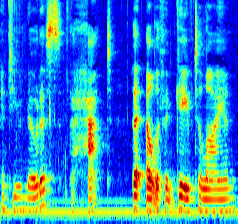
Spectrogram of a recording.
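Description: A woman in her fifties presenting story time for young children, reading and explaining in an expressive, encouraging manner. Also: rumbling low, normal speed, vocal fry, a little hiss or hum. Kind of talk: children's read-aloud and instruction. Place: small furnished room at home, indoors.

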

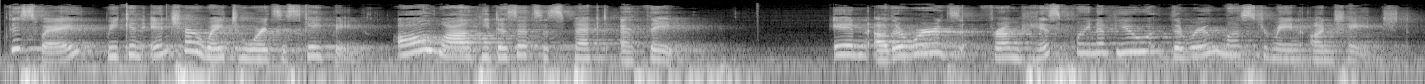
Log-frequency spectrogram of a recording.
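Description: A woman voicing an eager, chatty young female cartoon creature in a video game, nervously scheming and very expressive. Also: high-pitched, measured pace, slight background noise. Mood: hushed, scheming. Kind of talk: video game character dialogue. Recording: echoey, distant room, music behind.

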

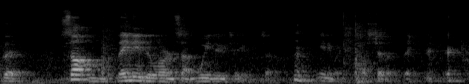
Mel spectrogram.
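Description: A man's voice: on the high side, fairly quick. An American man, a pastor leading an informal Bible study, talking conversationally and repeating phrases for emphasis. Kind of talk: informal group teaching and discussion. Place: echoey indoor group meeting room. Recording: echoey room, distant mic, faint noise.

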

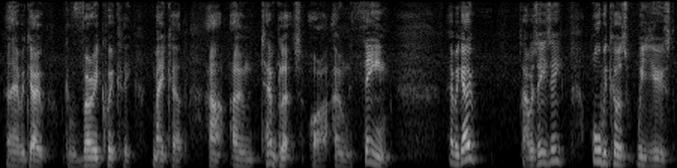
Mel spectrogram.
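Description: A husky-voiced man in his forties talks through a software tutorial one click at a time, thinking aloud as he goes. His voice sits at an ordinary middle pitch for a man. He is recorded in a studio on a lapel mic. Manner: relaxed step-by-step, thinking aloud while clicking. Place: studio set with desk and laptop.

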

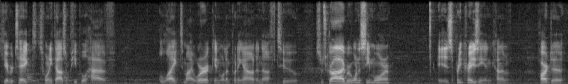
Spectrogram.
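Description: A young man from Dallas, Texas, a videographer, talking casually to camera in a monotone, rambling way with lots of ums. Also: low-pitched, measured pace. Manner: laid-back, rambling with many ums. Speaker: videographer and channel host. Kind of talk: casual thank-you vlog to camera. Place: small pink-lit bedroom, indoors.

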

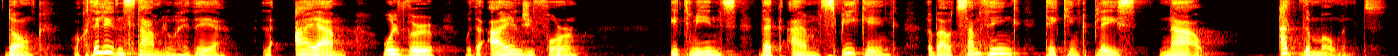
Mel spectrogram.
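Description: A woman's voice: rumbling low, sing-song. A Tunisian woman, a native Arabic speaker with a Tunisian accent, teaching a revision lesson patiently and repeating examples. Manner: explains patiently, repeats examples, bursts of fast speech. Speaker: English teacher. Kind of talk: exam revision lesson over slides.

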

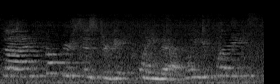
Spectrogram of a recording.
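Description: A woman playing a patient, gently teasing frontier mother in an amateur puppet show, speaking properly. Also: very high-pitched, lively intonation, moderate pace. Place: puppet show in a hall, far camera. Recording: echoey room, distant mic, noisy.

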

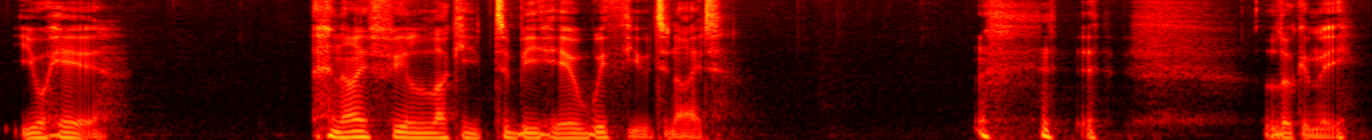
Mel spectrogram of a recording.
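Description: Man acting as nervous romantic date, lively intonation. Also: on the low side.

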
